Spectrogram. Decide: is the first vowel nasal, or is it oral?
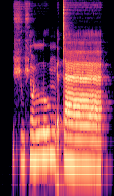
oral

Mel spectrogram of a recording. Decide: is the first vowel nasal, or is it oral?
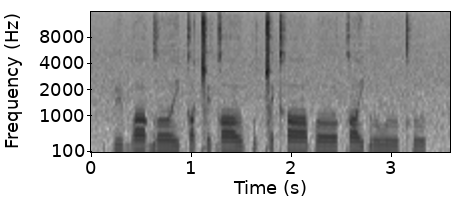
oral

